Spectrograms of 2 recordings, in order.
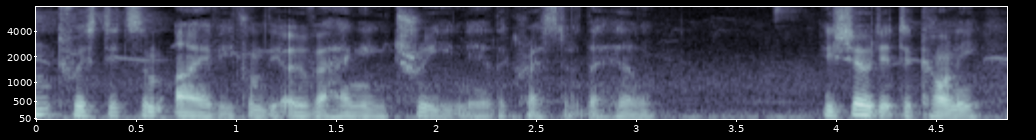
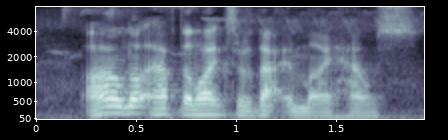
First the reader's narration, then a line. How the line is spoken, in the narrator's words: Connie snapped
